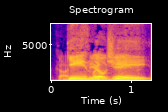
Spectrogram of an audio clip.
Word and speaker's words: Gane: Cyril Gane? – It's Cyril Gane. – Gane, G-A-I-N. – That's perfect. – How you pronounce it.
